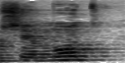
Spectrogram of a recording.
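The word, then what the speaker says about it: שמות: significa salida supimos que en el hebreo realmente se debe pronunciar y decir como shemot relacionado con la primera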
